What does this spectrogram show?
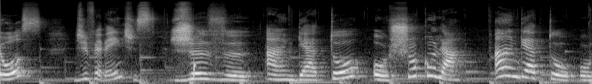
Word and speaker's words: gâteau: E-A-U. Todas as vezes que você encontrar E-A-U, você vai falar O. Quer um exemplo, então? Para todos esses exemplos de Os diferentes? Je veux un gâteau au chocolat.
